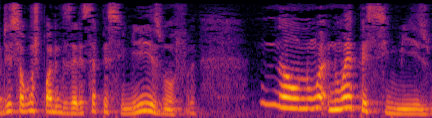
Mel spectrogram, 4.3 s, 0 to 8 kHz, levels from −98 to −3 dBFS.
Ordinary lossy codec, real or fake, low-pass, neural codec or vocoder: MP3, 32 kbps; real; 7.2 kHz; none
